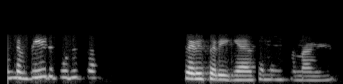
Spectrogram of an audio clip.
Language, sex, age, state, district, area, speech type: Tamil, female, 30-45, Tamil Nadu, Tiruppur, rural, conversation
